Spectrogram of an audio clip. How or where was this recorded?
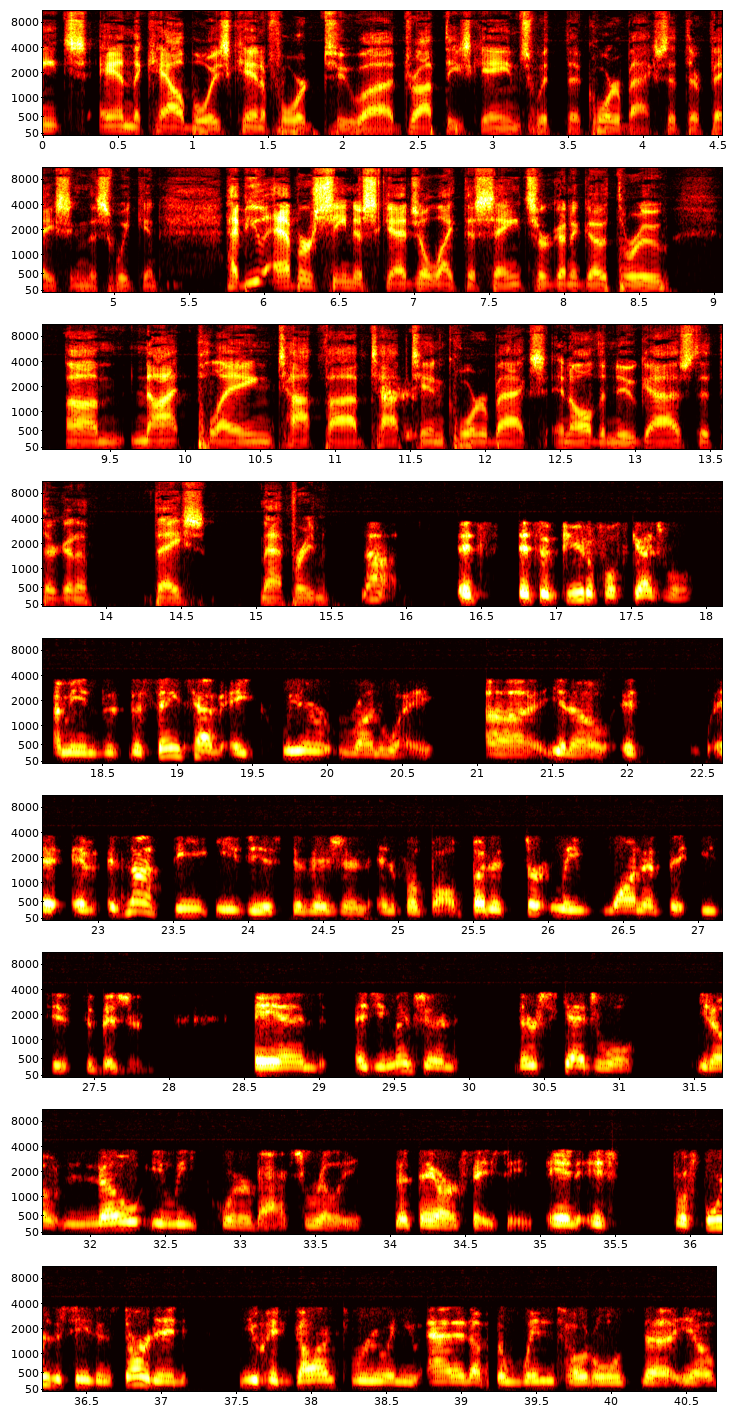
phone line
